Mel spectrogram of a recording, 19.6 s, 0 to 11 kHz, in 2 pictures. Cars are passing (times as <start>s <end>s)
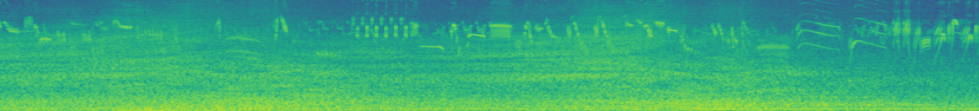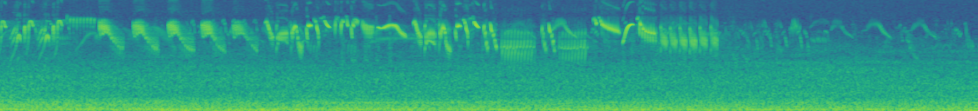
0.0s 11.3s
